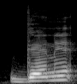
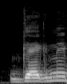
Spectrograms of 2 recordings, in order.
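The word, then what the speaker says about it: Gagné: BRICS classification यहां पर गने को कई लोग गगने भी बोलते हैं तो आप अपनी सुविधा के अनुसार यहां पर उच्चारण कर सकते हैं गगने एंड ब्रिक्स बोलिए या फिर गने एंड ब्रिक्स बोलिए ठीक है ये आप पर है तो यहां पर जो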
